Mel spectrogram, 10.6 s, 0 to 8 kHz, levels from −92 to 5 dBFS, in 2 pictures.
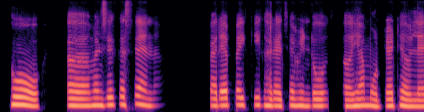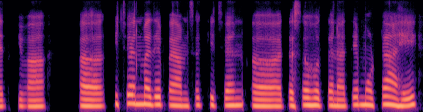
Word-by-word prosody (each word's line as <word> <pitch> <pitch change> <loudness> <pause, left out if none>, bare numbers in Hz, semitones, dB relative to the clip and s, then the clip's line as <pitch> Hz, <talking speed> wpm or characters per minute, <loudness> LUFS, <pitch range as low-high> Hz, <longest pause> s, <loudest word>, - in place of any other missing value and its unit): हो, 200 -5 +6 0.4
अ, 190 - +1 0.2
म्हणजे 190 +1 +1
कसं 210 +2 -3
आहे 205 -3 +1
ना, 180 0 -5 0.7
बऱ्यापैकी 190 +2 -1
घराच्या 185 0 0
विंडो 175 -1 0 0.3
ह्या 175 +2 +3
मोठ्या 175 -1 0
ठेवल्यात 165 -3 +2 0.2
किंवा 165 -1 -1 0.5
अ, 180 - -1 0.4
किचनमध्येपण 215 -3 +1
आमचं 180 +1 -1
किचन 190 0 0
अ, 180 - 0 0.4
तसं 180 +3 -1
होतं 185 -1 +1
ना 170 -1 +1
ते 205 - -1
मोठं 205 +1 0
आहे. 190 -2 +4
185 Hz, 135 wpm, -20 LUFS, 175-200 Hz, 0.7 s, हो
